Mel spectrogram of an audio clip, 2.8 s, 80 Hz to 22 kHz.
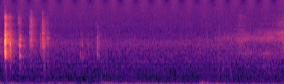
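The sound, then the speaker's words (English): Typing a search into Google on a computer keyboard: a brisk run of soft keystrokes at the start, then sparser, quiet taps and clicks. “go to Google and type in Reebok Halloween 2020. No, just Reebok Ghost Stomper,”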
